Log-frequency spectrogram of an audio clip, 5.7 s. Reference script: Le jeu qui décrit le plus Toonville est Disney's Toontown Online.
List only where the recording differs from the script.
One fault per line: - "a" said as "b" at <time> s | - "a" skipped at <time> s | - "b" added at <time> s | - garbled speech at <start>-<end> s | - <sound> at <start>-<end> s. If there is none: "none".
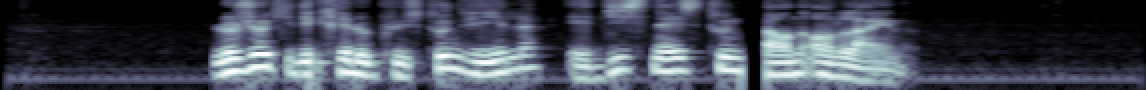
- dropout at 1.5-1.6 s
- dropout at 3.7-3.8 s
